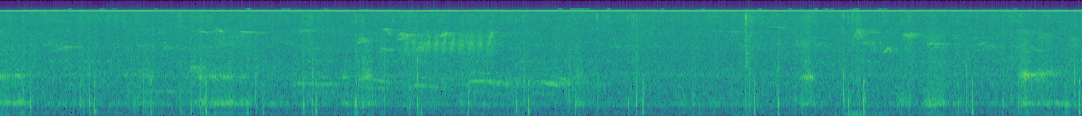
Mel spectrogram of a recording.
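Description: Footsteps on a wet paved road while walking, about two steps a second, with faint outdoor chirping in the background.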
